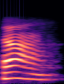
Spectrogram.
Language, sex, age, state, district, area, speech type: Maithili, female, 45-60, Bihar, Darbhanga, urban, conversation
